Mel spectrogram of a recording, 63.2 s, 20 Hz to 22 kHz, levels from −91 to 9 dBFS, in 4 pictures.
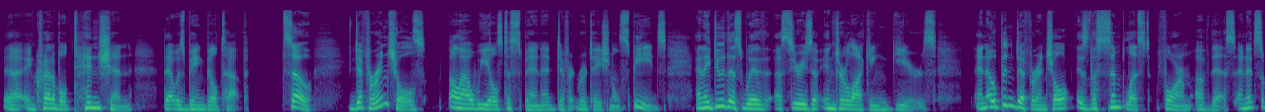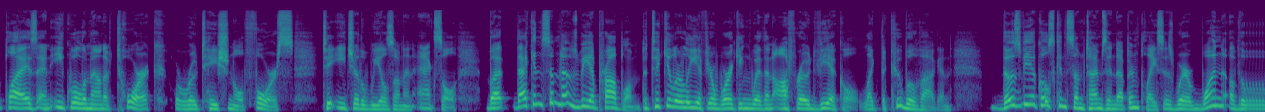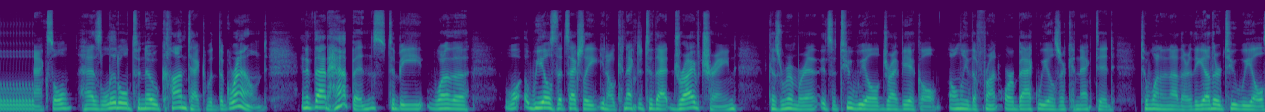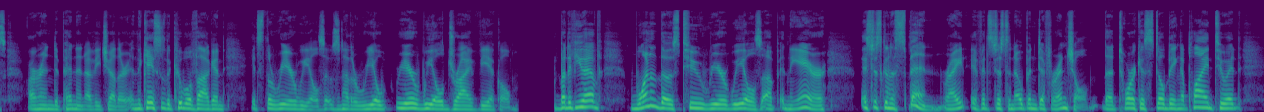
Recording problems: audio freezing; at 31 s for 0.5 s

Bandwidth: 14.5 kHz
